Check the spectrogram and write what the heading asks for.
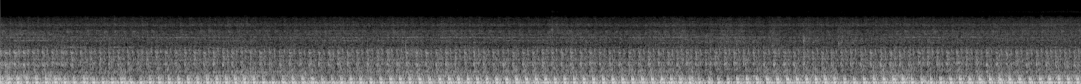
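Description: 1992 Honda Fourtrax 300's single-cylinder four-stroke engine idling steadily, with an even, rapid pulse.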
